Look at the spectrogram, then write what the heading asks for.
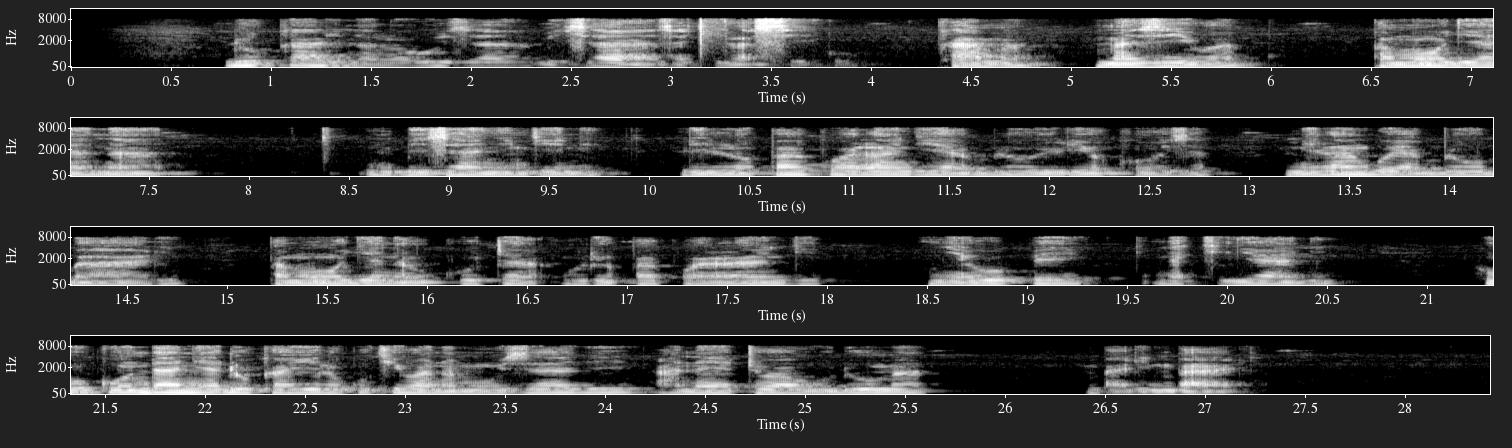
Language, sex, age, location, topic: Swahili, male, 25-35, Dar es Salaam, finance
